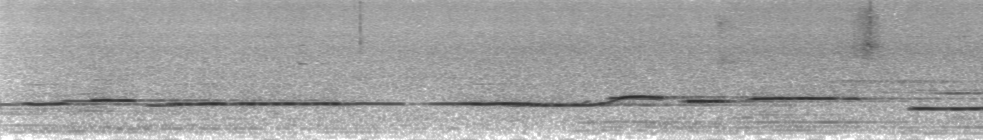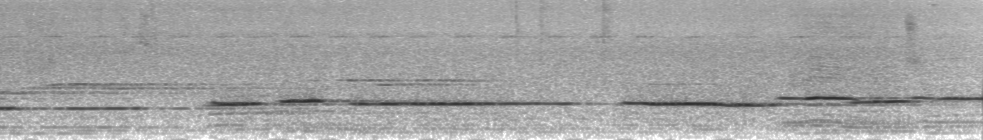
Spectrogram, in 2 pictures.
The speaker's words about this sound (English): So it's got an intro which has got a kind of whistling leitmotif which kind of recurs throughout the album.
